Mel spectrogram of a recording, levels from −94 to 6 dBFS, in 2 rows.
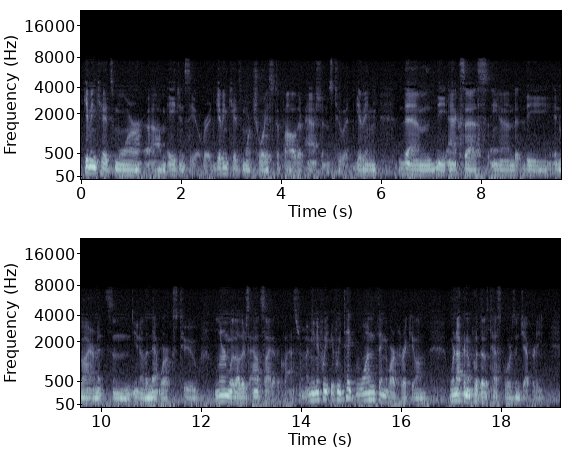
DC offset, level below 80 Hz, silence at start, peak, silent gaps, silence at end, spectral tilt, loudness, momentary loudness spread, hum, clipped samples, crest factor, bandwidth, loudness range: under 0.1%; -46 dBFS; 0.05 s; -8 dBFS; none; 0 s; -9 dB/octave; -28 LUFS; 18 LU; none; under 0.1%; 20 dB; 7.6 kHz; 8 LU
